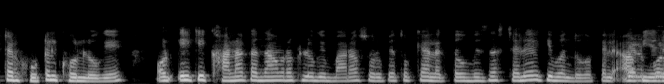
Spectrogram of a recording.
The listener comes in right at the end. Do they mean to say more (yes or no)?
yes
